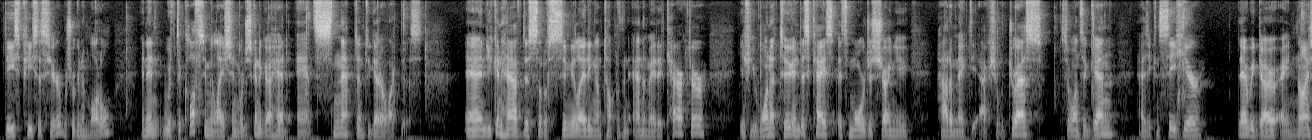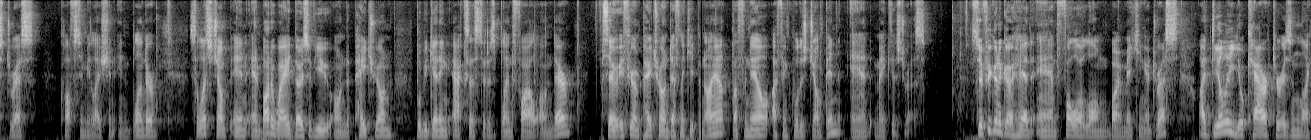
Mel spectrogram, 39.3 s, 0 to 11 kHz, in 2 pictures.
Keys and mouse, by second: 0.1-1.8 middle drag, 3.6-4.0 middle drag, 4.5 space, 5.9 space, 6.3-8.1 middle drag, 8.8-11.1 middle drag, 11.3-11.7 shift+middle drag, 11.9-14.1 middle drag, 14.3-14.9 shift+middle drag, 15.2-15.7 middle drag, 16.4 shift+Left, 17.7 space, 19.5-22.0 middle drag, 19.5 space, 22.8 middle click, 25.9-26.2 middle drag, 27.7-28.3 middle drag, 30.6-31.9 middle drag, 32.4-33.9 middle drag, 34.0 alt+a, 34.0 shift+Left, 37.1-37.7 middle drag.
